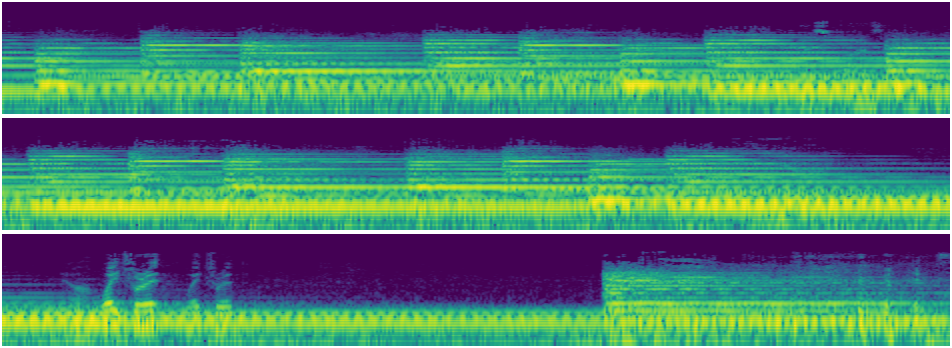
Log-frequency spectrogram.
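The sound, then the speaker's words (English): Bells ring out the Westminster chimes, slightly out of tune, in a steady sequence of resonant strikes that hang and overlap, pausing before one last loud peal; a voice speaks briefly. “Would you like to hear the Westminster chimes? As they should be. Here they are, slightly out of tune as ever.”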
